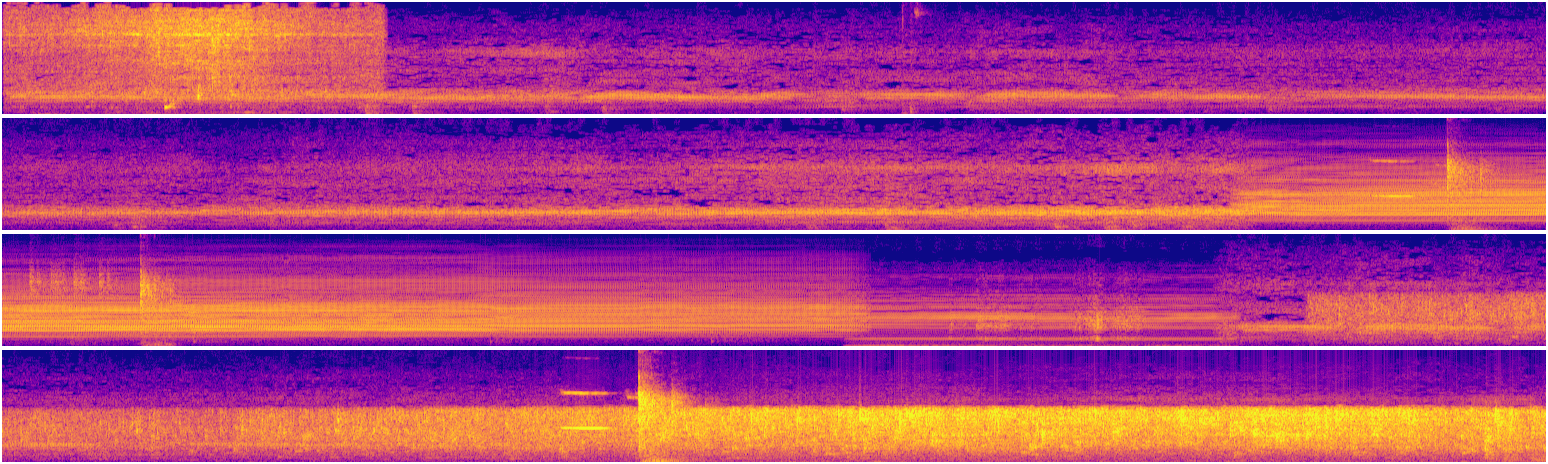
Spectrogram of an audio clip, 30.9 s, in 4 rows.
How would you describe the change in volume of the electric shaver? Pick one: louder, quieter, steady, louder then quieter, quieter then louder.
louder then quieter.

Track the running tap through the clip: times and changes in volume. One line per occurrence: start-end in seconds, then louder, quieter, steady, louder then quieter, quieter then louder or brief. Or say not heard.
0.0-1.9 brief
21.9-30.8 louder.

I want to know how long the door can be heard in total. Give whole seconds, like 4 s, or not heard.
4 s.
